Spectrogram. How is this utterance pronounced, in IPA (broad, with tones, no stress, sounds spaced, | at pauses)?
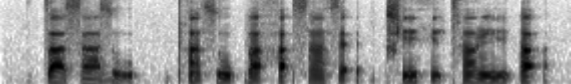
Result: t ä˨ sʰ ä˨ z ṵ˦˨ | pʰ ã˦˨ s u˨ p ä̰˦˨ h ä˦ ʔ s ã˨ s ɛ˦ ʔ | t͡ɕʰ ĩ˦ h ĩ˦˨ tʰ ã˦ ŋ i˦ ʔ ä˦ ʔ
